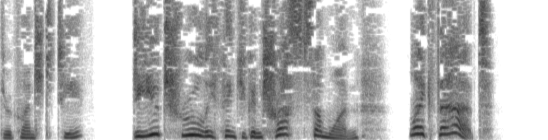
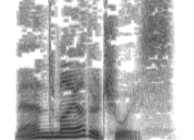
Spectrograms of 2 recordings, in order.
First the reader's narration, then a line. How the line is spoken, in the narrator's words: Timber asked in a calm voice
